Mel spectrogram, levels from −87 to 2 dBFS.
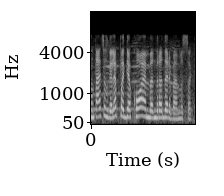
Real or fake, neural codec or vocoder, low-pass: real; none; 7.2 kHz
